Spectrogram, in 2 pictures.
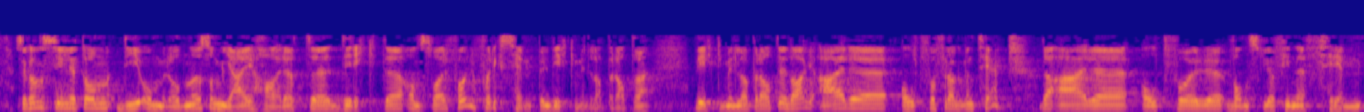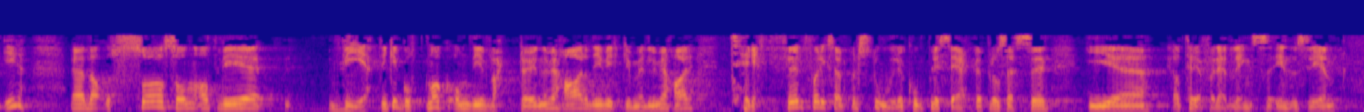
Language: Norwegian Bokmål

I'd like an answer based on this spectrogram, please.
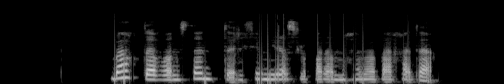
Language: Pashto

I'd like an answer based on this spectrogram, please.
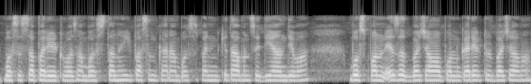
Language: Kashmiri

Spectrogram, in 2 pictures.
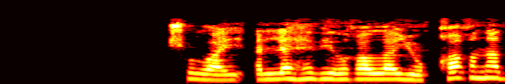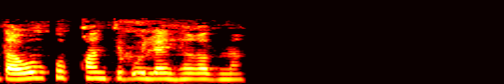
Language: Bashkir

